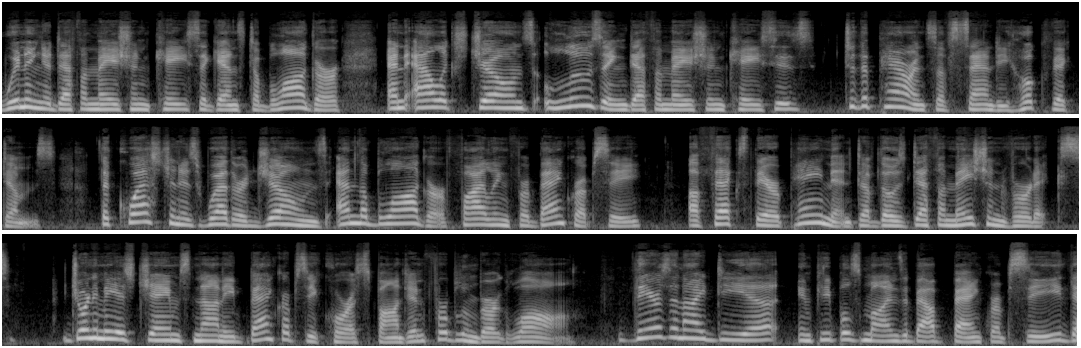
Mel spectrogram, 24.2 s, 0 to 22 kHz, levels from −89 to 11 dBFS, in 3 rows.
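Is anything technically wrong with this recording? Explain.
No, nothing technically wrong can be heard here.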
